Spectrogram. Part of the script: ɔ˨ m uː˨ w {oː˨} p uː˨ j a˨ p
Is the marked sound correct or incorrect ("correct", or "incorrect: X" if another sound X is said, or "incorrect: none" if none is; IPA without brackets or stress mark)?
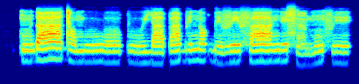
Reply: correct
